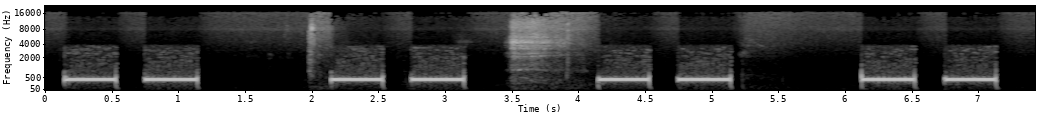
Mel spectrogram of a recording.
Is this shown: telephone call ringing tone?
yes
